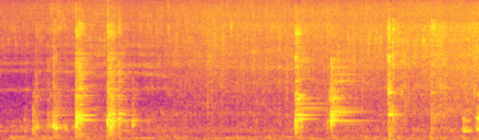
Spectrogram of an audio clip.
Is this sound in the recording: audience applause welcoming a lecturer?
no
